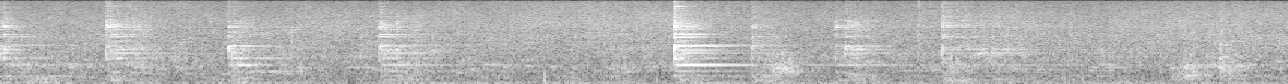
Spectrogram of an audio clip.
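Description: Tomatoes sautéing in a hot pan under a steady sizzle, with a spatula scraping and clanking against the pan about every second or two; close by, with no talking.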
